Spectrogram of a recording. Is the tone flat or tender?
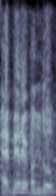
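flat. It is said in a flat, unaffectionate tone. The speaker calls it wrong.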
